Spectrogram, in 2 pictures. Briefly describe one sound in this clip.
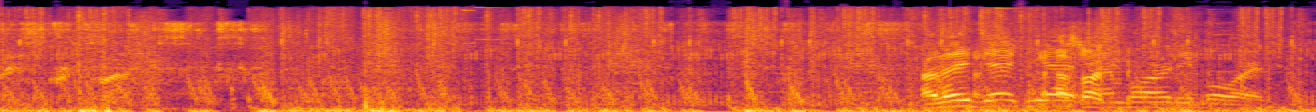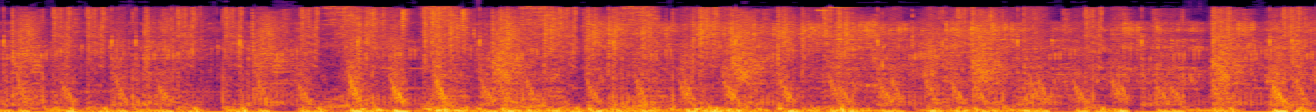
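Swords clash and thump in a busy fight.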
